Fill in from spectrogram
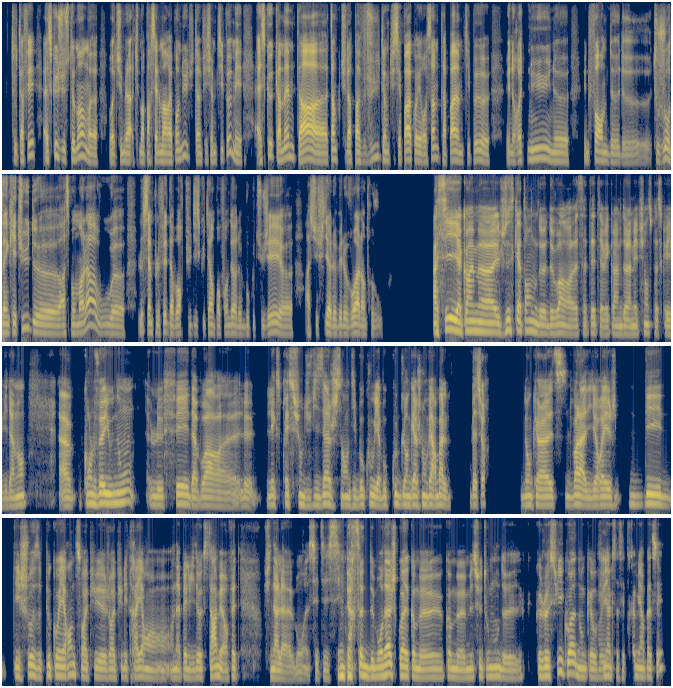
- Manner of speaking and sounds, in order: stressed: "vu"; laughing while speaking: "c'est une"
- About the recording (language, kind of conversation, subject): French, podcast, Comment transformer un contact en ligne en une relation durable dans la vraie vie ?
